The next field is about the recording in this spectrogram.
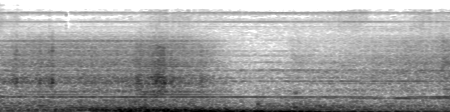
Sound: radio interference

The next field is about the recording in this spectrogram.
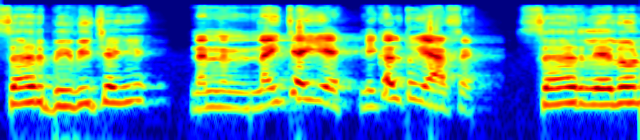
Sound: stammering

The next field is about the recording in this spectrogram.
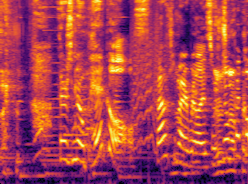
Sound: gasps

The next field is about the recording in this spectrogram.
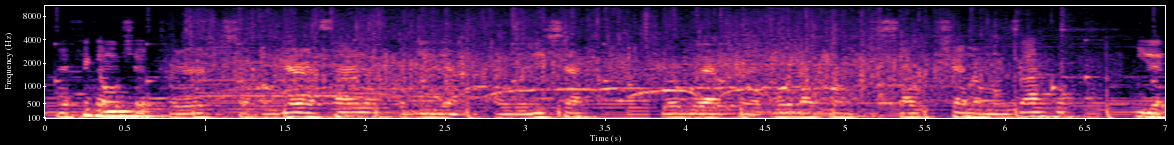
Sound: applause

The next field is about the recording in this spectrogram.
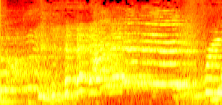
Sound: kid laughs

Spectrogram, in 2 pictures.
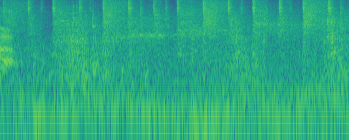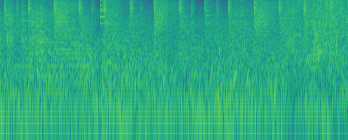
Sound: dramatic music; water gurgling

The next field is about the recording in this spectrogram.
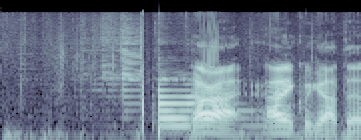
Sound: fence post ringing

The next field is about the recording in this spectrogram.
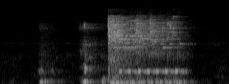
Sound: crash

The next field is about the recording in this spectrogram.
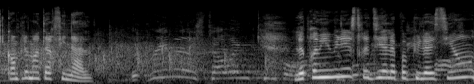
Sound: applause

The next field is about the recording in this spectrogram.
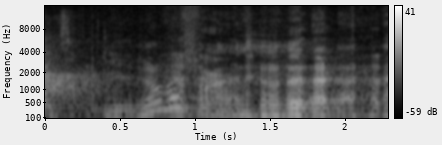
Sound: laughing

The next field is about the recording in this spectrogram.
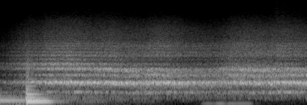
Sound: fans chanting

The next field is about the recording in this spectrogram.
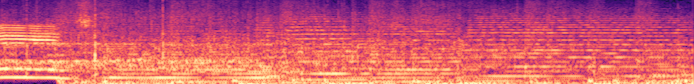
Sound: cheers and applause

